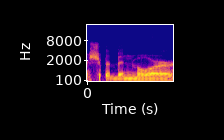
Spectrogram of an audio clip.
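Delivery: ordinary delivery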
